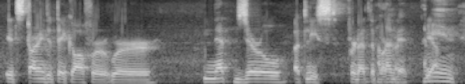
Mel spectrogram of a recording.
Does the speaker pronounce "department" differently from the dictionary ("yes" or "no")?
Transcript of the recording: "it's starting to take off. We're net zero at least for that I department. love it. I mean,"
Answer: yes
